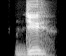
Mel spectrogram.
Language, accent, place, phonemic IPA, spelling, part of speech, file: French, France, Lyon, /dy/, dû, noun / verb, LL-Q150 (fra)-dû.wav
- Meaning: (noun) what is owed, what is due, money's worth; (verb) past participle of devoir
